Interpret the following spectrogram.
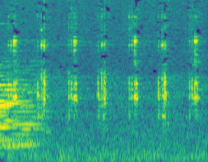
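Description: Orchestral background music fading down, leaving a soft, regular ticking of about three clicks a second.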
